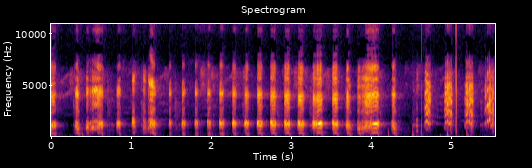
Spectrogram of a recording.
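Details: Male chukar partridge calling: a fast run of harsh, clucking chuk notes, about four per second, loud and steady, then a few looser, more scattered notes at the end.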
